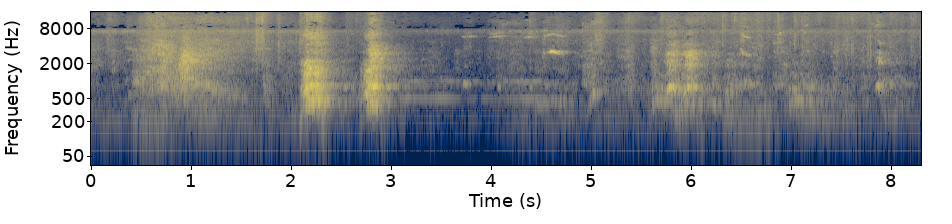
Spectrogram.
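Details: Confined dogs during mating season, jealous and sad: sharp loud barks around two seconds in, then a long steady whine, followed by more scattered barks and yelps.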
